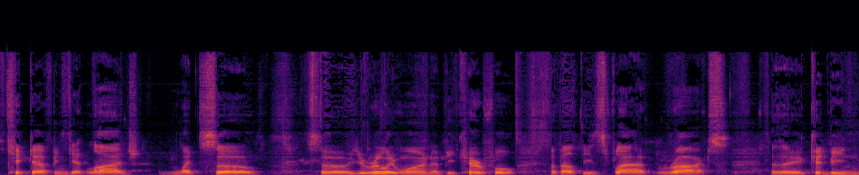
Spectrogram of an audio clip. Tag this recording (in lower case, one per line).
speech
